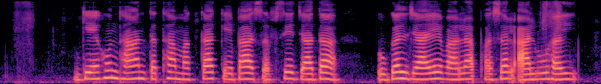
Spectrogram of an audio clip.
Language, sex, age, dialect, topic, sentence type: Magahi, female, 31-35, Southern, agriculture, statement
